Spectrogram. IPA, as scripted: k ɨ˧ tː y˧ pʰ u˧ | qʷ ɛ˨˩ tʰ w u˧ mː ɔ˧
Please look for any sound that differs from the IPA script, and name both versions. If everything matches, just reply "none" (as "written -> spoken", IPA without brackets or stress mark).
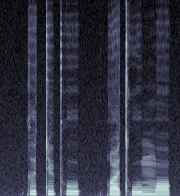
none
